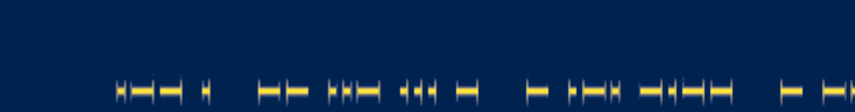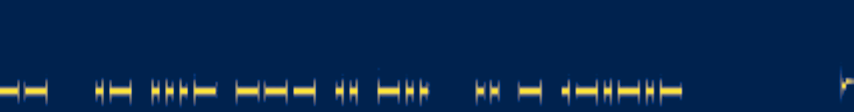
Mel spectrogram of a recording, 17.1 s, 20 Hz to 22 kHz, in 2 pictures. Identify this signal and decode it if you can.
Morse code, heard as a keyed tone, about 17 wpm, 700 Hz. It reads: WE MUST TRY TO AVOID IT.
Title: Sentences from Top 1000 Words - Review Part 6 - 17wpm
